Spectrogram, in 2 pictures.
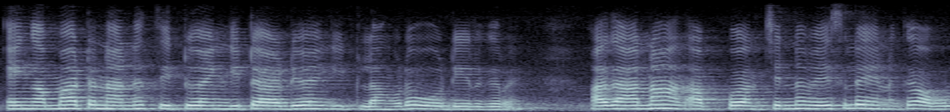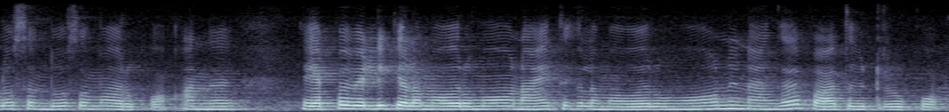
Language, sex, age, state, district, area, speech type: Tamil, female, 45-60, Tamil Nadu, Salem, rural, spontaneous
